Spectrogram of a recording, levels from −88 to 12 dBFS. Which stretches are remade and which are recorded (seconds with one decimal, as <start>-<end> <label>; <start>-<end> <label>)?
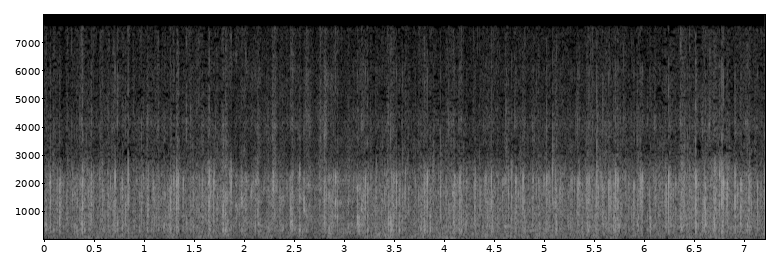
0.0-1.8 recorded; 1.8-3.2 remade; 3.2-7.2 recorded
